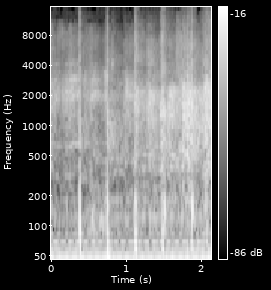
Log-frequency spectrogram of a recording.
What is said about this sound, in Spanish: Con esta asamblea, el aplauso de esta asamblea, le damos el pase a nuestro presidente Nicolás Maduro.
